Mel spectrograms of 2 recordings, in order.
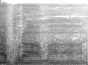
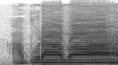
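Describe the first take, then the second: First: Said in the usual way. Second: Calling out. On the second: Acted. God calls Abraham.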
